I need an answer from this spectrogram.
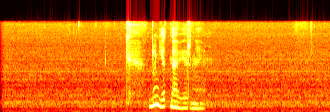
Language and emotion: Russian, neutral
